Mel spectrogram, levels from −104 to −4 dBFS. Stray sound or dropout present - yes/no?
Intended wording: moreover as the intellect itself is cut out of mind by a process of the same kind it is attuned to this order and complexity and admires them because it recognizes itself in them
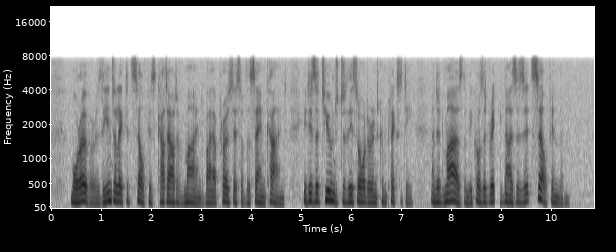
yes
